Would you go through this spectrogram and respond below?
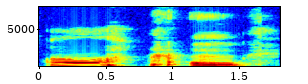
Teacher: on peut dire peut-être la plus nasale de toutes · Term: nasale on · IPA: [ɔ̃]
